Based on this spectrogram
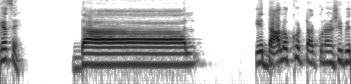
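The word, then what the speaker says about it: دال: কোন জায়গা থেকে উচ্চারণ হবে? জিহ্বার আগা উপরে দুই দাঁতের গোড়ার সাথে। ঠিক আছে? দাল।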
